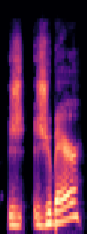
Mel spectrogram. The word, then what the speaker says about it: Joubert: I got from reading, even just kind of leading up until your experiences learning about Suzy's condition, and we're talking about Joubert.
